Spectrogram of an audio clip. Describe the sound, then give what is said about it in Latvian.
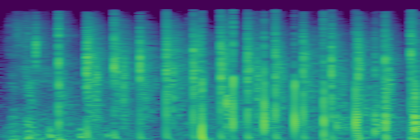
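Live hand clapping, used in place of artificial applause sound effects: a quick, uneven flurry of sharp, crisp claps that keeps going steadily for about two seconds, with no voices. “mākslīgos aplausus, uh, skaņu efektus es neatradu, bet labāk jau ir tad dzīvajā no sirds uz sirdi.”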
